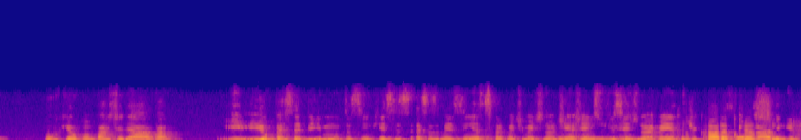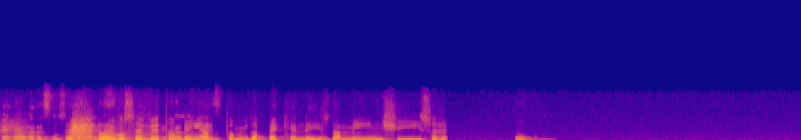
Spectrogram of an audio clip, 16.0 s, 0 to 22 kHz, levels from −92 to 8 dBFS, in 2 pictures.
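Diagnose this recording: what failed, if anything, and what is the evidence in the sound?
Network stage, short concealed packet loss: at 2.57 to 2.61 s about 20 ms of audio never arrived, and roughly 15 ms of it was filled by the receiver extending the preceding sound before blending back. It comes through as a brief smear or wobble rather than silence. Unlike a hard dropout, the sound continues through the hole, and a short consonant at that point can simply disappear.

Codec stage, lost packet rebuilt from error correction: single 20 ms packets at 2.59, 6.51 and 11.35 s were replaced by the low-bitrate Opus in-band copy carried in the following packet. There is no gap, only a momentary rougher, noisier texture. That distinguishes it from concealment, which invents sound. Here real but coarser audio plays. At 2.59 s it overlaps the concealed loss, so that moment is doubly degraded.

Call processing stage, speech suppressed in double talk: the level dips by about 20 dB across 7.25 to 8.15 s, for roughly half a second in total, and by about 15 dB at 9.62 to 9.89 s and 10.17 to 10.29 s. 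These dips last hundreds of milliseconds and pump in pieces, unlike 20 ms packet events. The likely cause is the echo canceller mistaking overlapping far-end talk for echo and ducking the talker along with it.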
